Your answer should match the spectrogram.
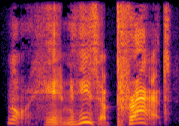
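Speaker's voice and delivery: put-on high girlish schoolgirl voice; a high, scornful girl; Pansy voice.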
